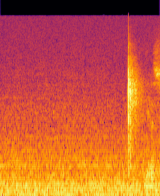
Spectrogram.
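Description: Steady low room hum, then a single short, sharp click near the end.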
